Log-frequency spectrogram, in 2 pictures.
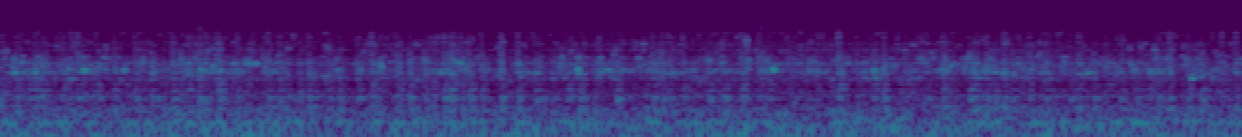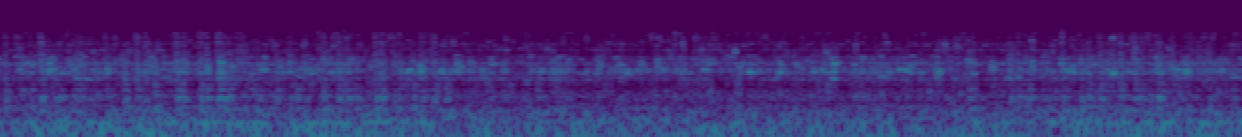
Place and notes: Utena, Lithuania, frozen twig in river
frozen twig tilted to river. contact microphones on the twig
